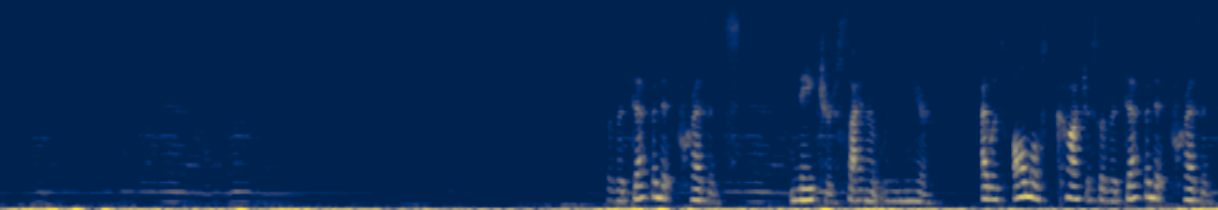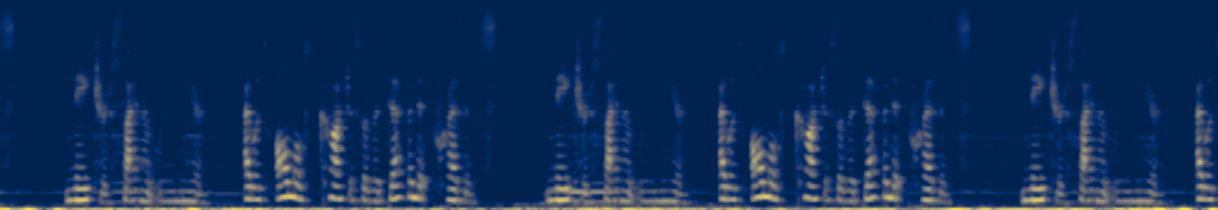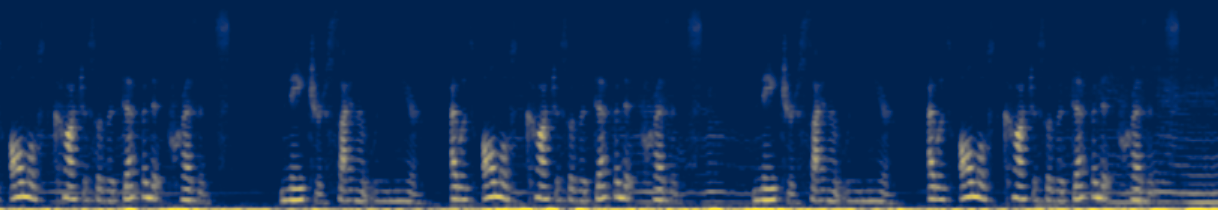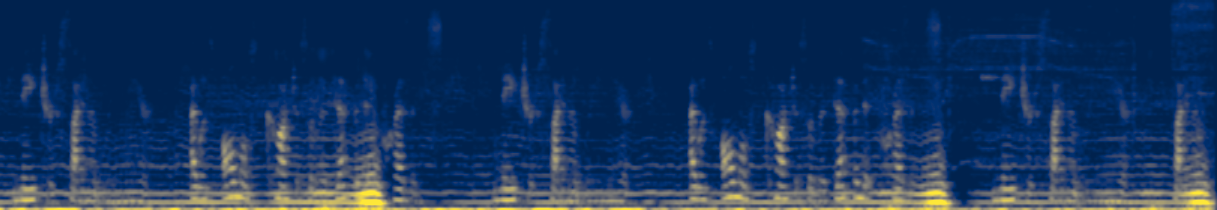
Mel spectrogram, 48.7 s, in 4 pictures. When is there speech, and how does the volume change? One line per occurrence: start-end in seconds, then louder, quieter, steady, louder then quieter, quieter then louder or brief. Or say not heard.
6.1-48.6 steady.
